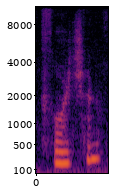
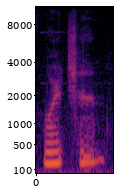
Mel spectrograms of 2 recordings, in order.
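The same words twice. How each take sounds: The two takes are said the same way.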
